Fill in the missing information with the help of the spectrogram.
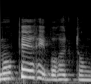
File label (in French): schwa breton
